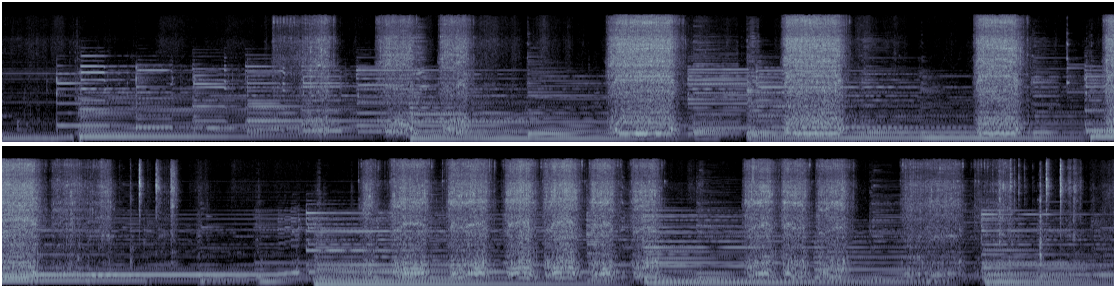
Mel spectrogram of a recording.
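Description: Background music with a changing bass line throughout, over an industrial single-needle lockstitch sewing machine stitching in several short runs of a second or two each.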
